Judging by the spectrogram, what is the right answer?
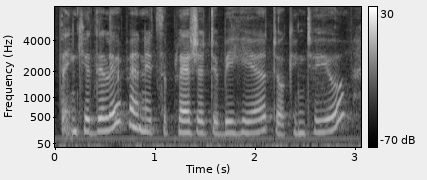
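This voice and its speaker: A woman in her fifties from Fiji, an executive answering interview questions in a measured, thoughtful way with frequent hesitations. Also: fairly high pitch, lively intonation, warm tone, slight background noise. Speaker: interview guest, business executive.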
